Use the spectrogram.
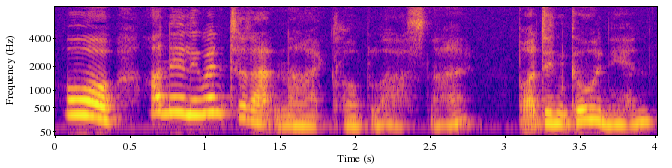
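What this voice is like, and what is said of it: Imitated northern English accent. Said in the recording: “She was northern, that's my impression of a northern accent”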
